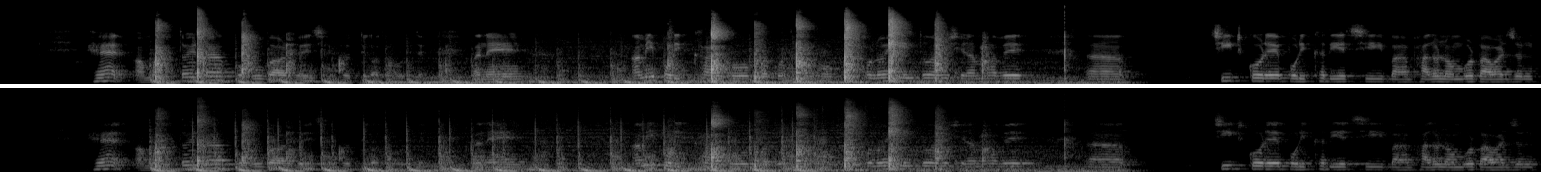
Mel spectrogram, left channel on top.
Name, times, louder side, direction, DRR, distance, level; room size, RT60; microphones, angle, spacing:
voice 1, 0.5-5.5 6.3-11.3 12.1-15.3, left 3 dB, 75° left, 7 dB, 1.0 m, -44 dB
sound 1, 1.5-1.7 2.0-2.2 2.4-2.6 2.9-3.0 3.4-3.5 3.9-4.0 4.4-4.5 6.2-6.3 6.7-6.8 7.1-7.7 8.0-8.2 8.4-9.9 10.6-10.7, left 6 dB, 45° left, 0.5 m, -33 dB
sound 2, 1.5-8.3, right 3 dB, 55° right, 0.6 m, -41 dB
sound 3, 3.6-11.3, equal, 85° right, 2.2 m, -48 dB
9.6 x 3.4 x 6.8 m, 0.62 s
head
